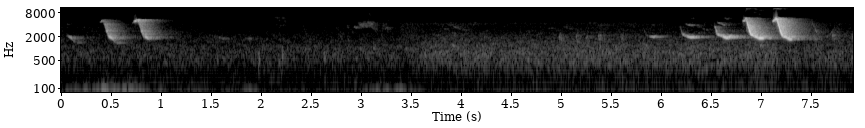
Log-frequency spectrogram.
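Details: Norfolk Island golden whistler, the Norfolk Island subspecies of golden whistler, calling with a pair of sharp downslurred whistles, then a pause of several seconds before soft introductory notes lead into another louder pair of descending whistles.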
